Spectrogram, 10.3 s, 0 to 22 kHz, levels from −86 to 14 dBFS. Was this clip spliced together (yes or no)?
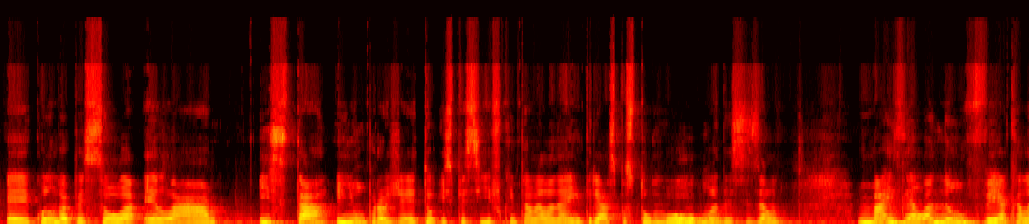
no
